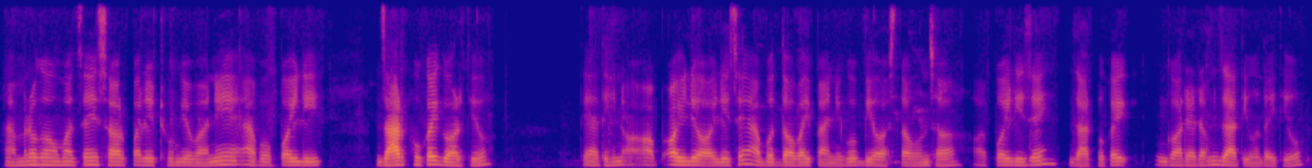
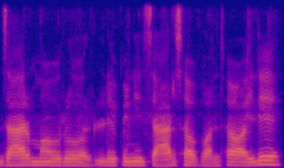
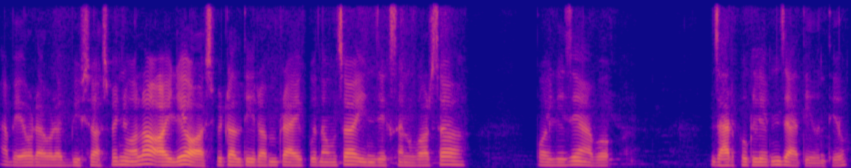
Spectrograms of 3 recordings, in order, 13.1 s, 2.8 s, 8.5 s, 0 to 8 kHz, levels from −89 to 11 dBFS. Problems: none marked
